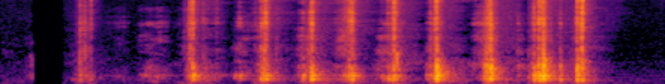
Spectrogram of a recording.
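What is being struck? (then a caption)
Dried konjac sponge scraped with a wooden spoon. A small wooden spoon scratches a hard, hand-sized dried konjac sponge held in the hand. It makes a quiet series of short, dry, crisp rasping strokes that come faster and a little louder toward the end. Each stroke is a brief, bright scratchy burst with a soft mid-range body, separated by near silence.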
